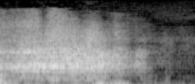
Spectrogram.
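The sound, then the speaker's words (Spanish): A loud screech of a red car's tires skidding on pavement as it cuts off another car and they nearly collide, near a lake in the early hours, a harsh sustained squeal lasting just over a second before quickly dying away into near silence. “La madrugada del asesinato de Julie vio un coche como aquel cortándole el paso y por poco chocan.”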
